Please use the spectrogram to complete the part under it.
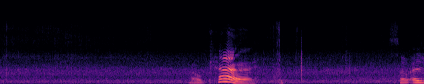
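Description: Paper rustles softly as a sheet is lifted and peeled away.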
